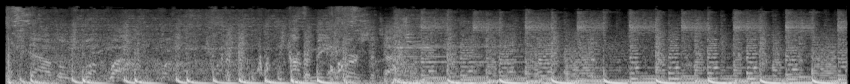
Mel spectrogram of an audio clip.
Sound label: phonk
